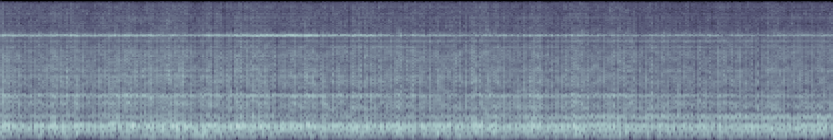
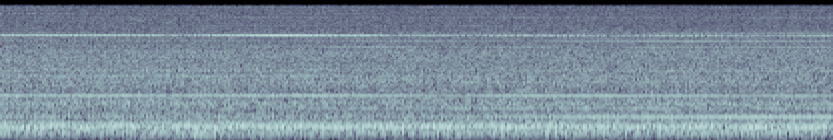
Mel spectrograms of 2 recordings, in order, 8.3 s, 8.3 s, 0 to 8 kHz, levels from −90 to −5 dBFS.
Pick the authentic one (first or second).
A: second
